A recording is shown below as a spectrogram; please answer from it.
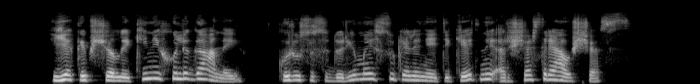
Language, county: Lithuanian, Utena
